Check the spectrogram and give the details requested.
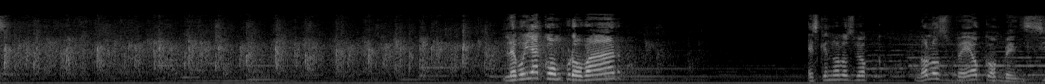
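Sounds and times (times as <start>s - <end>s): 
audience applause: 0.0s - 5.4s
speech: 5.0s - 6.3s, 8.1s - 10.4s.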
